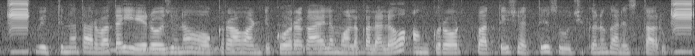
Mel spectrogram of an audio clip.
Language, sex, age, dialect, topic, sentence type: Telugu, female, 25-30, Utterandhra, agriculture, question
